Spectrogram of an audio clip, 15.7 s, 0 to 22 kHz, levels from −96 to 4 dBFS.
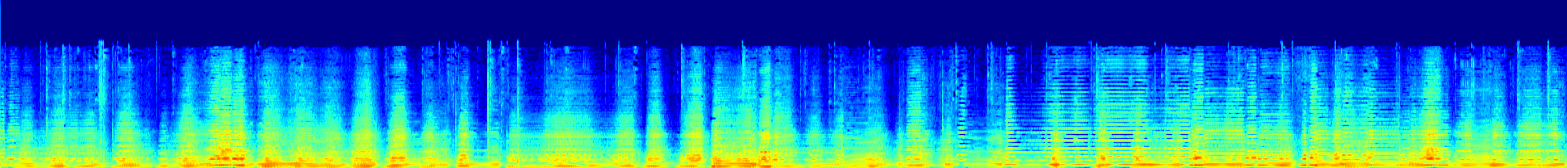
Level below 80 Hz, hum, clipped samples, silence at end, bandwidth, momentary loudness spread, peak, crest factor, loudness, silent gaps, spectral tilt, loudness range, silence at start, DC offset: -68 dBFS; none; under 0.1%; 0 s; 16.5 kHz; 10 LU; -2 dBFS; 20 dB; -21 LUFS; none; -3.5 dB/octave; 4 LU; 0 s; under 0.1%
